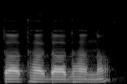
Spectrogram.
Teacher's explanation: ता, था, दा, धा, ना ये सभी दंत हैं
